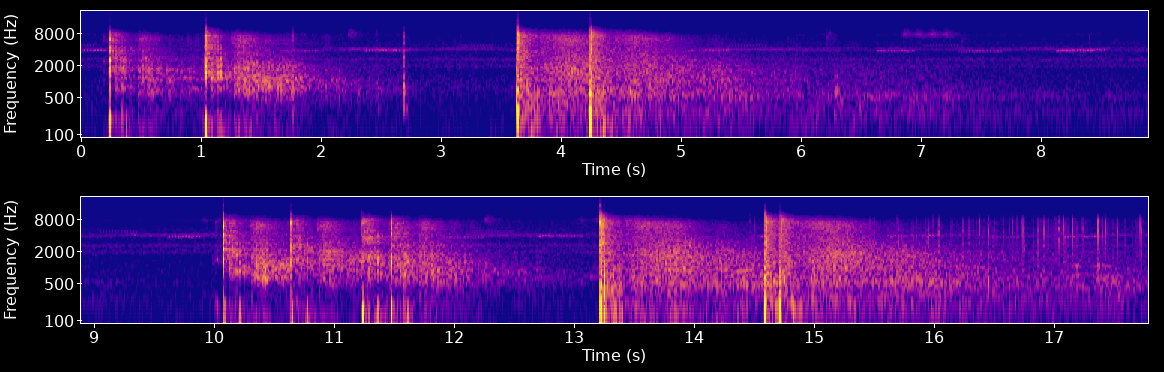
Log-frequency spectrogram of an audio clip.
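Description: Aerial fireworks going off: sharp reports in clusters, two near the start, a pair a few seconds in, a quick run of cracks around ten seconds, and two more near the end, each trailing off in a long fading tail.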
